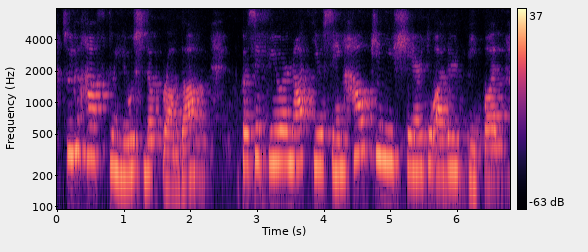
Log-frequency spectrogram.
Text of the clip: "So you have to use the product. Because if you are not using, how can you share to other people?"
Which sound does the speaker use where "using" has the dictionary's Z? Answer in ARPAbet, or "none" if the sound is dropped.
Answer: S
